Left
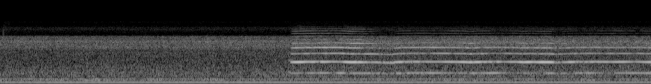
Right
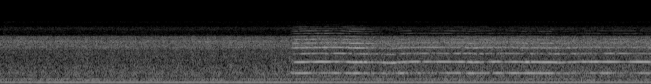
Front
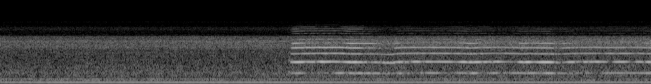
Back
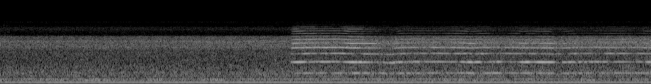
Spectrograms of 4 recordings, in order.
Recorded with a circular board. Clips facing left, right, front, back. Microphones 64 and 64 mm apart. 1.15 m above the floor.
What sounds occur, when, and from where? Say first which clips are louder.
2.9 s a trumpet: left 5 dB, front 4 dB; 60° left, 1.6 m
